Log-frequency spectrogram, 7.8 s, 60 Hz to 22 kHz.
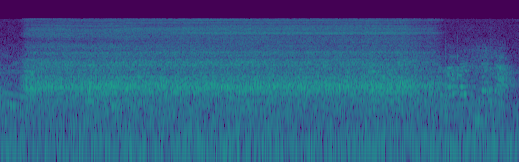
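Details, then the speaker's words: Adult man blowing as long as he can into a MicroCO breath carbon monoxide meter, which then reads 1 ppm, about 0.16% carboxyhemoglobin: a single steady blowing hiss lasting about six seconds, a sustained exhalation. "and then I'm just gonna blow as long and as hard as I can you don't have to go really hard force just have to just blow"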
